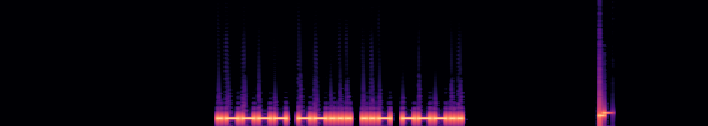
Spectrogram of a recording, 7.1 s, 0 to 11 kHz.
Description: Morse code, heard as a keyed tone, about 27 wpm, 700 Hz. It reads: 17U8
